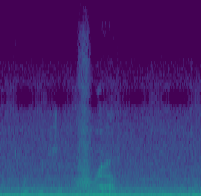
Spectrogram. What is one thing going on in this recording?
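A sheet of paper rustles briefly as it is handled.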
